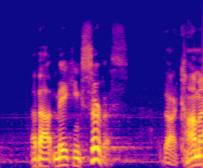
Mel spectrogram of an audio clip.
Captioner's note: none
